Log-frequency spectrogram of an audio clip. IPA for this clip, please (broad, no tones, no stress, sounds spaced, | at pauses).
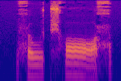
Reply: ħ uː t͡ʃʰ ɔː ħ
